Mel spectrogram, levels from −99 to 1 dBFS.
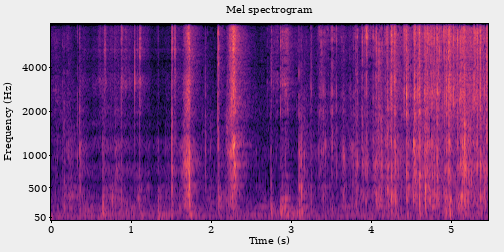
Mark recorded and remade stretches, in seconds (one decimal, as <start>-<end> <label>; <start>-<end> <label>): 0.0-0.4 recorded; 0.4-1.8 remade; 1.8-5.5 recorded

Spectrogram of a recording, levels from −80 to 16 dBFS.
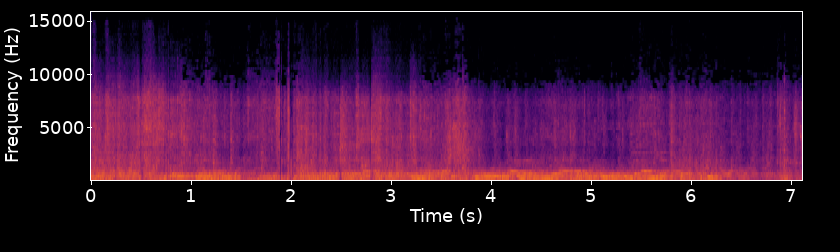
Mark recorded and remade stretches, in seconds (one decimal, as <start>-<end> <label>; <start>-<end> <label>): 0.0-0.9 remade; 0.9-2.1 recorded; 2.1-3.3 remade; 3.3-7.1 recorded

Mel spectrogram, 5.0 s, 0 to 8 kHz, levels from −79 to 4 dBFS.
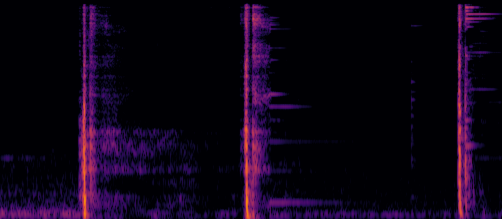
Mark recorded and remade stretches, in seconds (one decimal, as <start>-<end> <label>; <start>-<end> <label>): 0.0-0.8 recorded; 0.8-2.7 remade; 2.7-5.0 recorded

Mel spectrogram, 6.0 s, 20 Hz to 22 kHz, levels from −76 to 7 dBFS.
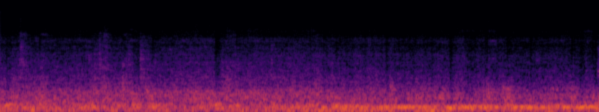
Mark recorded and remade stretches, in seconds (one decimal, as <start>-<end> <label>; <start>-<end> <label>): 0.0-6.0 recorded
